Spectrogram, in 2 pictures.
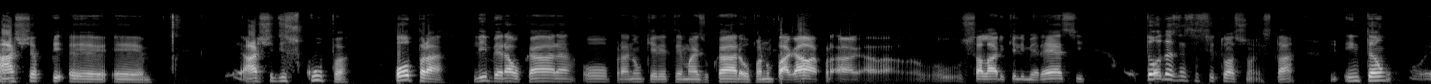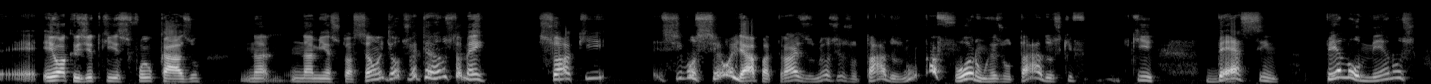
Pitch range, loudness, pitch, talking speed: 135-225 Hz, -23 LUFS, 160 Hz, 145 wpm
